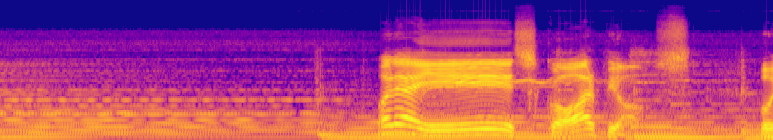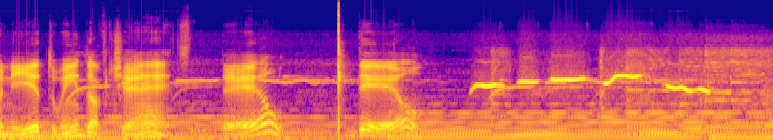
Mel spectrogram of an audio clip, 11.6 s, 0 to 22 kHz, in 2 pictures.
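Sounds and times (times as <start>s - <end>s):
speech: 2.8s - 9.1s
person whistling a short wavering melody: 9.3s - 11.6s.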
